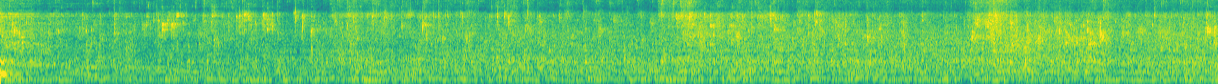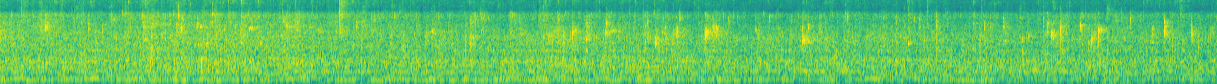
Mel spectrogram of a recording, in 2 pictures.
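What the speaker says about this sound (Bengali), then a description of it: "তেলটা হালকা গরম হয়ে গেছে এই সময় একটা একটা করে নিয়ে ছেড়ে দেবো" Chira (flattened rice) cutlets slipped one by one into lightly heated oil and frying, giving a steady, even sizzle and crackle that runs through the whole stretch with no one talking.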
